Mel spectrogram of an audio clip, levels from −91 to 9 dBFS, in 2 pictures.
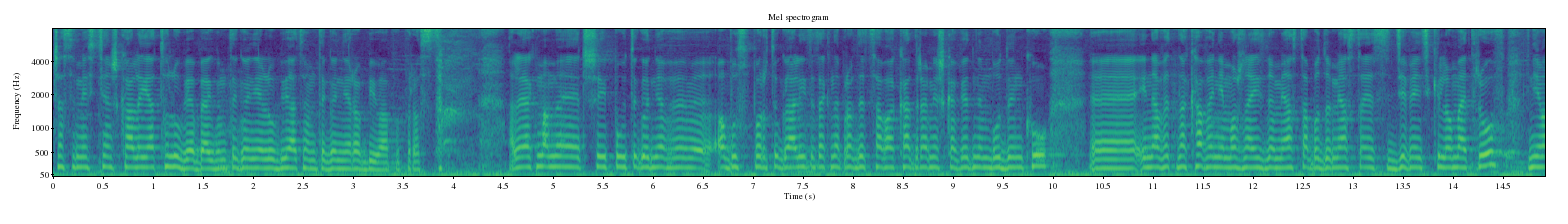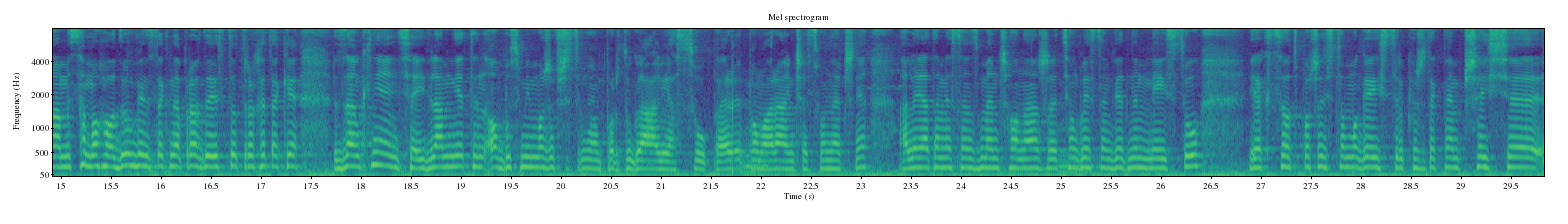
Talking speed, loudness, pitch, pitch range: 195 wpm, -18 LUFS, 200 Hz, 185-210 Hz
